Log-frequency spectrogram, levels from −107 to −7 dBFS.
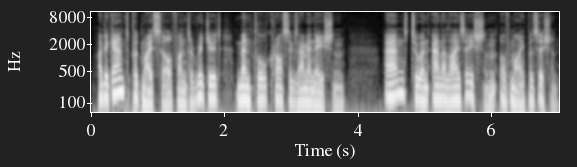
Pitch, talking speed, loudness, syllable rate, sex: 110 Hz, 145 wpm, -19 LUFS, 5.4 syllables/s, male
